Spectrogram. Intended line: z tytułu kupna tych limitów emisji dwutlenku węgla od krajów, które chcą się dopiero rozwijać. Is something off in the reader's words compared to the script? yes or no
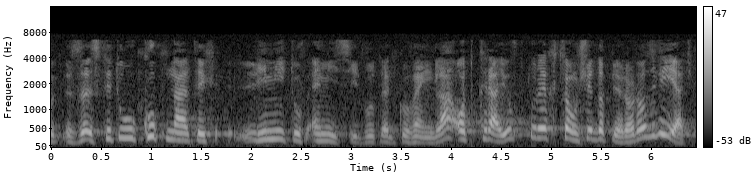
no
